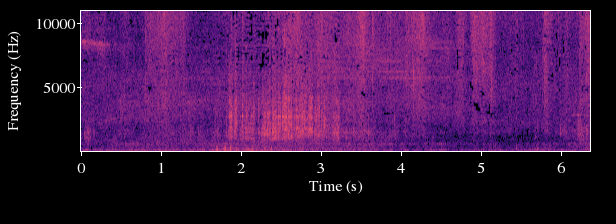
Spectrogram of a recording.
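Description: A dog panting, loudest about two seconds in, over a steady low rumble of wind or handling noise on the microphone.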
